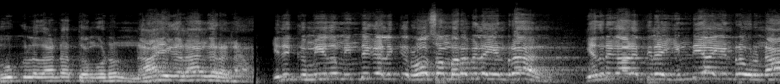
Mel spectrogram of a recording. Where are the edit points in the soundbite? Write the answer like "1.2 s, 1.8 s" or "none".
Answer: 2.6 s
